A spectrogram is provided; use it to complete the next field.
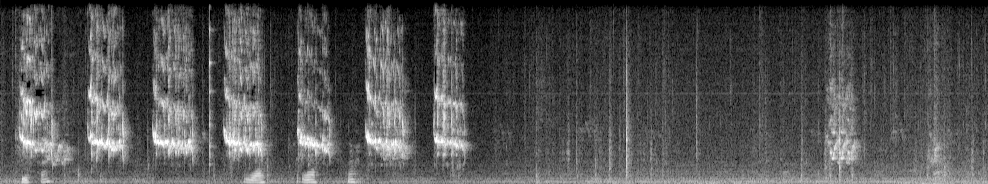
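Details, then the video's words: Budgerigar chick being hand-fed, begging hungrily: seven harsh, buzzy raspy bursts about every half second, then quiet with faint rustling and one later short rasp. "Выкармливание птенца волнистика"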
